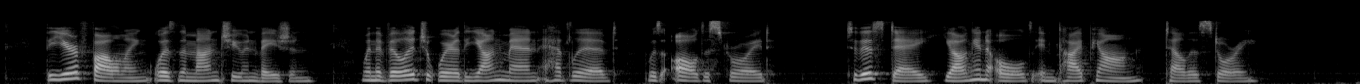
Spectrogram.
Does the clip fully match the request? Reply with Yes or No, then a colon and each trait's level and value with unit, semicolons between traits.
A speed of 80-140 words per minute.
Yes: slow, 135 wpm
